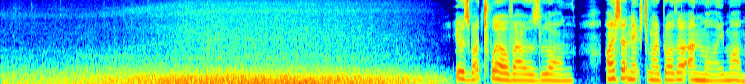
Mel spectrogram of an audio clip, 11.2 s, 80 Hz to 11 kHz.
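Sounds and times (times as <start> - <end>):
airplane cabin engine noise on a flight to England: 0.0 - 6.7
speech: 6.9 - 11.1.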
